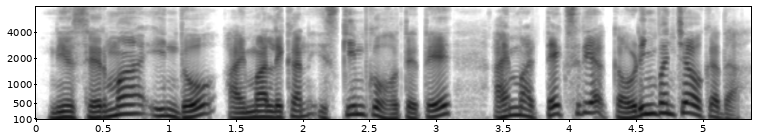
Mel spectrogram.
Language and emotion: Santali, happy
